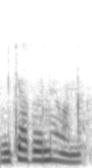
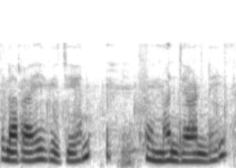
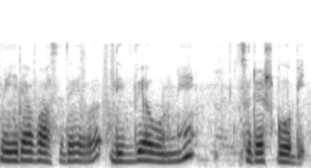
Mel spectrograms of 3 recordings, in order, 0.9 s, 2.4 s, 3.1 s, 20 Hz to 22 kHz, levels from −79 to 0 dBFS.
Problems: background conversations at intervals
